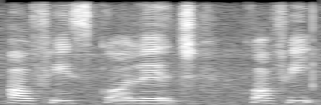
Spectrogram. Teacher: यह हिंदी के आ और ओ के बीच की ध्वनि है, अतः यह स्वर ध्वनि है।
